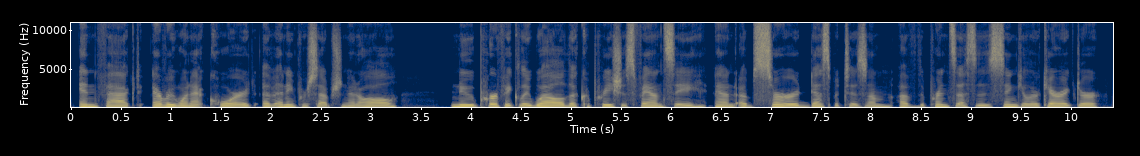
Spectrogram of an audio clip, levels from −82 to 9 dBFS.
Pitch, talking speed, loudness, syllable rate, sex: 185 Hz, 145 wpm, -18 LUFS, 4.7 syllables/s, female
